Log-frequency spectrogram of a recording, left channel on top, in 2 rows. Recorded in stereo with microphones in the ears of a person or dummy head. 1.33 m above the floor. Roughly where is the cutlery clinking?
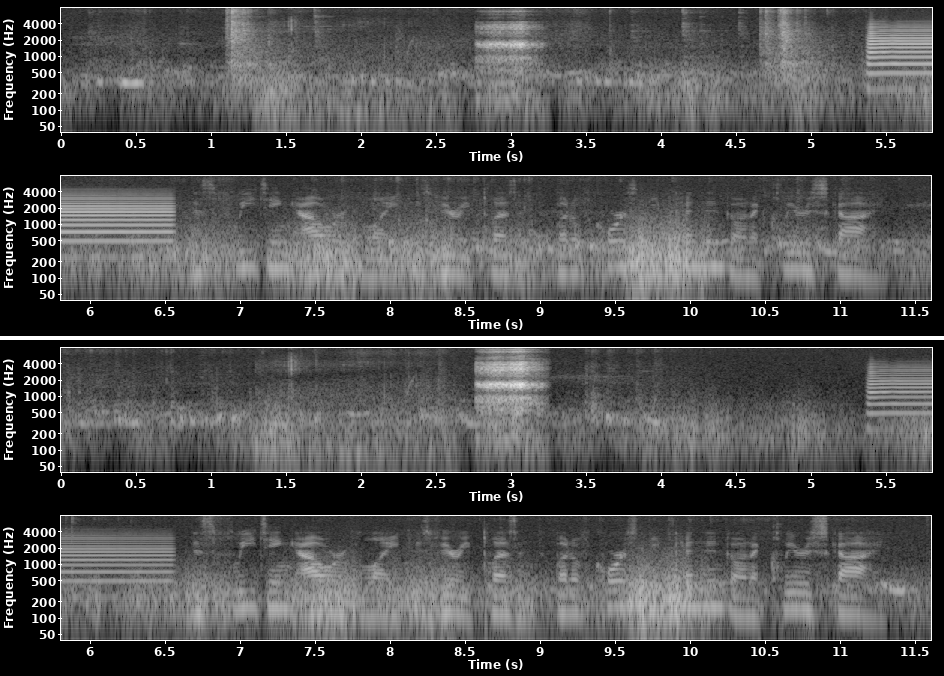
No cutlery clinking in this recording.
